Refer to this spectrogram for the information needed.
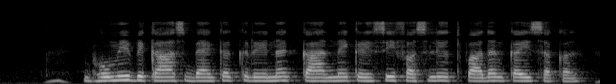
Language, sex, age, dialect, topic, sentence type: Maithili, male, 18-24, Southern/Standard, banking, statement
